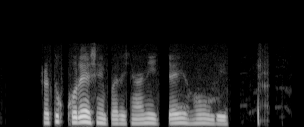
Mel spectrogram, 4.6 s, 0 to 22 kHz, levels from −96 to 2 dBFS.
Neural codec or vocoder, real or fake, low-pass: none; real; 5.4 kHz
